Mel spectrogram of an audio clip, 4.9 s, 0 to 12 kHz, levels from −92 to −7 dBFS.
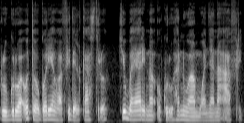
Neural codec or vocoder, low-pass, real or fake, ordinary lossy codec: none; none; real; none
